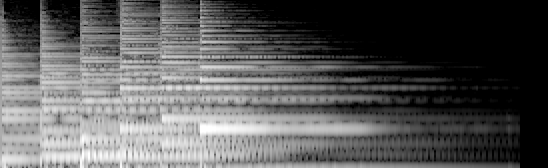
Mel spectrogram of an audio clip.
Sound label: A Major A Guitar Half Step Down, chord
